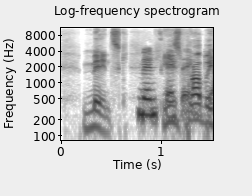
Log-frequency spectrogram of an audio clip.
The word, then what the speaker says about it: Minsk: Minsk.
